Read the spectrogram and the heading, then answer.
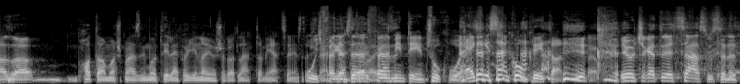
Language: Hungarian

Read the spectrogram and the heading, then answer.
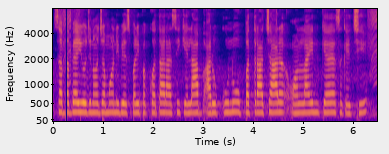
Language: Maithili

